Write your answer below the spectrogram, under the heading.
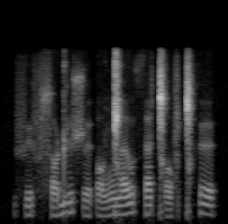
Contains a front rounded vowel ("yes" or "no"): yes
